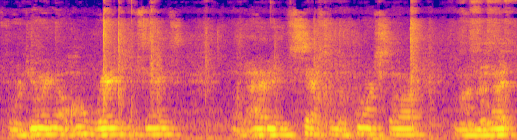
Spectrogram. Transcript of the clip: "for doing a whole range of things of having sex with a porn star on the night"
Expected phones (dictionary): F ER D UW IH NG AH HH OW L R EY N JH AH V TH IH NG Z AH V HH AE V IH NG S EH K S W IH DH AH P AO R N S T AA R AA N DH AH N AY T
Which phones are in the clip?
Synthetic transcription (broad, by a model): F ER D UW IH NG AH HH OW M R EY N JH AH V TH IH NG Z AH V HH AE V IH NG S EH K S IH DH AH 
